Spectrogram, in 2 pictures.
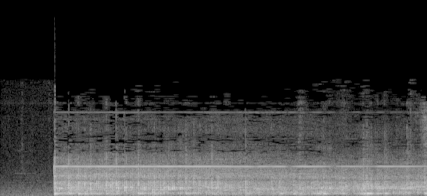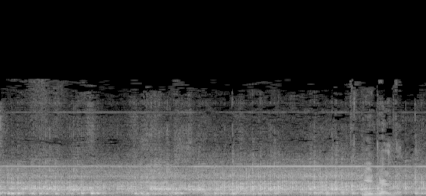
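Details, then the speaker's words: Transformer with movement, recorded in the UK: dense, irregular popping and crackling over a thin high tone, shifting in intensity/decibel level and tone. This is possibly related to load demand, which is uncertain. "it's not only the popping that you hear but there's there's shifts in the intensity or decel level as that's occurring now that may or may not be related to the load Demand on the Transformer I don't know that"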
